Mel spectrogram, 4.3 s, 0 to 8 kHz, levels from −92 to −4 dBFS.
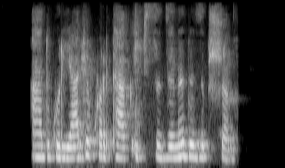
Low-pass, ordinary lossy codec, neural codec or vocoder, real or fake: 7.2 kHz; MP3, 48 kbps; vocoder, 44.1 kHz, 128 mel bands, Pupu-Vocoder; fake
